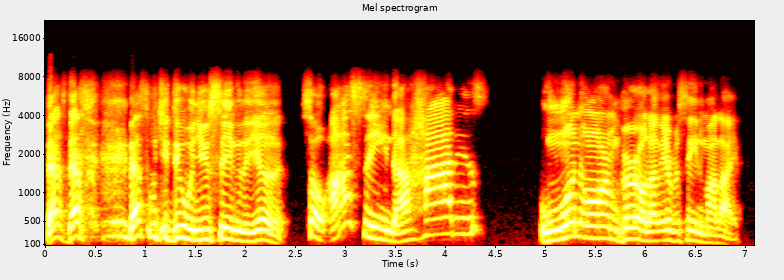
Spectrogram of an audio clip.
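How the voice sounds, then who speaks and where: A man doing a stand-up set, telling animated stories and often repeating his words as he stammers. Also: high-pitched, moderate pace, muffled recording. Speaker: stand-up comedian.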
